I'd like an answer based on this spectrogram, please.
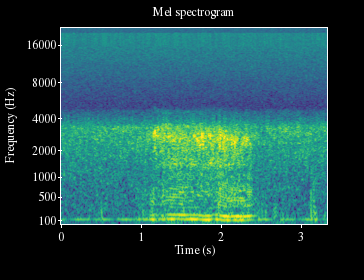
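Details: Three dogs asleep and snoring: a quiet, low, buzzy rumble under a steady deep hum swells in the middle of the breath and then fades.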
